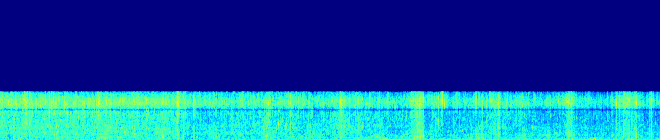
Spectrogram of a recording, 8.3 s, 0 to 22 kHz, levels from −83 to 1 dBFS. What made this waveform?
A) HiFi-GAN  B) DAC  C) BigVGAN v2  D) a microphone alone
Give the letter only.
D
